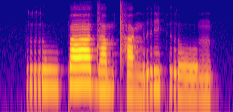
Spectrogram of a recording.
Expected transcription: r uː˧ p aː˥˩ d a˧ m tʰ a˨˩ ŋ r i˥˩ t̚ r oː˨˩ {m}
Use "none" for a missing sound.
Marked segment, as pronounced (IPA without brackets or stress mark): ŋ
